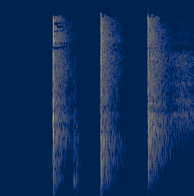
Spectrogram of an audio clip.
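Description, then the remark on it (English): Three sharp hand claps spaced about half a second apart, each with a quick bright crack and a short decaying tail, the last ringing out a little longer. No one speaks. “You can't just clap.”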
